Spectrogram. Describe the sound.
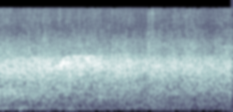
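A live audience breaks into applause, a dense and even sheet of many hands clapping at once that stays steady and fairly loud throughout.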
